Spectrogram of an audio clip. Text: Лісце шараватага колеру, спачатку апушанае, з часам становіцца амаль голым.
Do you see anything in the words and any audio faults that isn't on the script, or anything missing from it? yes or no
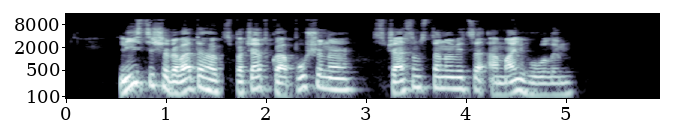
yes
